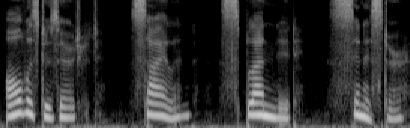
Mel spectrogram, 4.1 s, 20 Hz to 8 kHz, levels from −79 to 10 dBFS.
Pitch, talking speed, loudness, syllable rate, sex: 210 Hz, 90 wpm, -19 LUFS, 3.6 syllables/s, female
